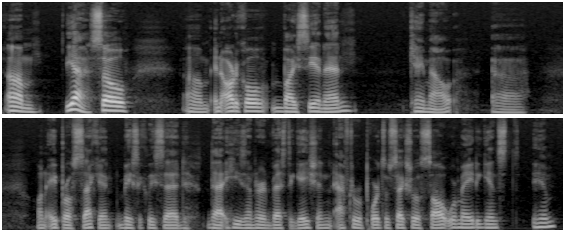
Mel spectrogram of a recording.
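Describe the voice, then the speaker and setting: A man's voice: lowish voice, steady tone, a little slow, darkish tone, no room sound. A man co-hosting a casual podcast, reading a news article aloud with joking, sarcastic asides. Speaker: podcast co-host.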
